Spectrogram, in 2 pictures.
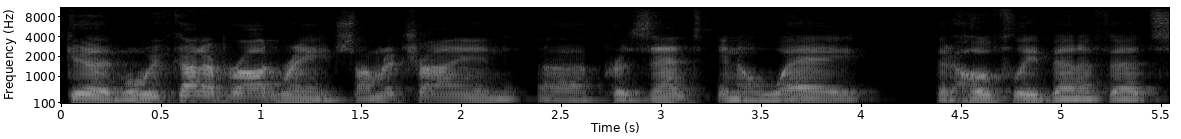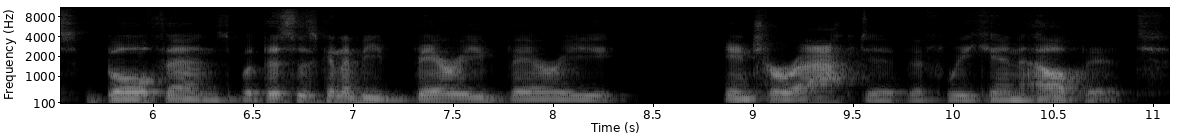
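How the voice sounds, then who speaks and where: On a video call, a middle-aged prosecutor and trainer delivers a laid-back, conversational training session while engaging the audience. His mid-range voice has a fairly bright tone and moves at a normal speed.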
